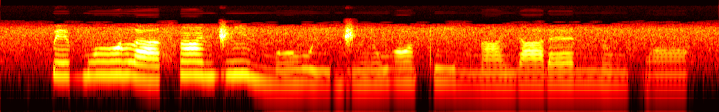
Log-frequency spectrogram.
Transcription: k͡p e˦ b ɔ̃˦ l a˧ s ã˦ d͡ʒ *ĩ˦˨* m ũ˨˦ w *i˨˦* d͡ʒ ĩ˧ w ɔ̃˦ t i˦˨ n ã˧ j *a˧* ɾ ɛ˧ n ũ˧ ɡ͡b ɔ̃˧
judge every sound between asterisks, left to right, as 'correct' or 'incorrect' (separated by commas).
correct, incorrect, correct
